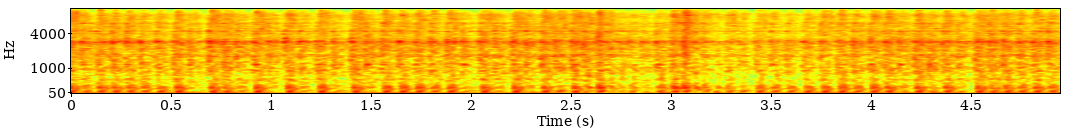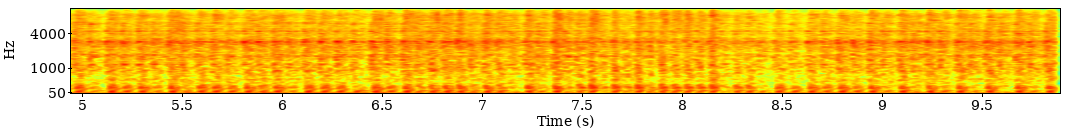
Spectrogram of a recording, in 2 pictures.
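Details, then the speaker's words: Freshly rebuilt Yamaha YZ450 four-stroke single, test-started with tank off after replacing the stretched timing chain, oil smoking on the exhaust header: fast, even idle without the earlier loud ticking; noticeably quieter and healthy. "got some oil on the exhaust header that's wise it's smoking but it does sound quieter I really think it does"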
